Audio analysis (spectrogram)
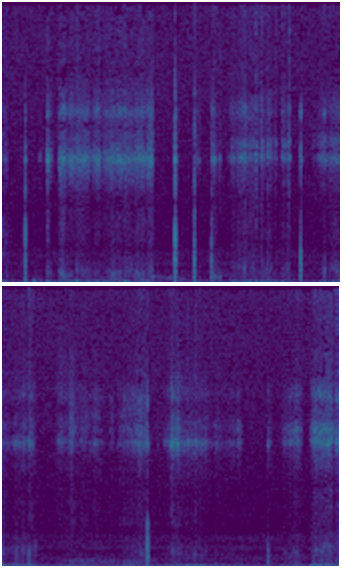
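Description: A partly assembled set of solid light-wood puzzle ball pieces is held close to the microphone and rubbed and tapped with the fingertips. Quiet, dry scratching and rustling run throughout, broken by short, sharp wooden clicks that die away almost instantly. A faint low hum sits underneath.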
